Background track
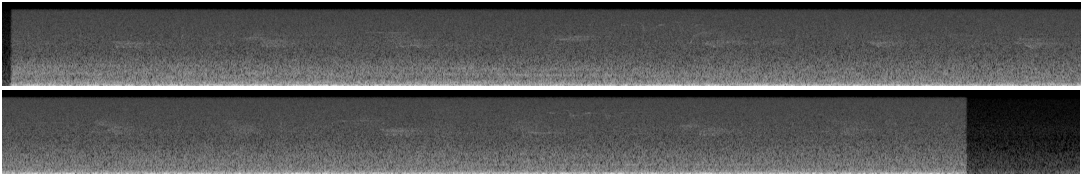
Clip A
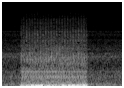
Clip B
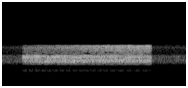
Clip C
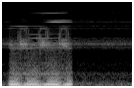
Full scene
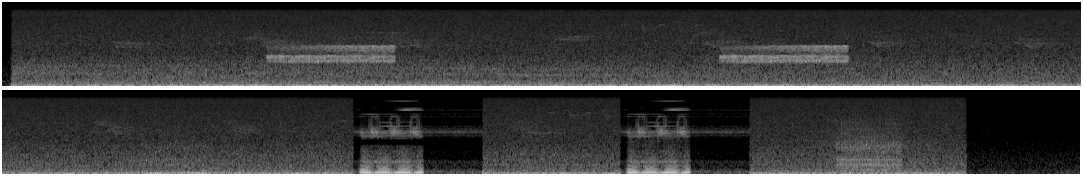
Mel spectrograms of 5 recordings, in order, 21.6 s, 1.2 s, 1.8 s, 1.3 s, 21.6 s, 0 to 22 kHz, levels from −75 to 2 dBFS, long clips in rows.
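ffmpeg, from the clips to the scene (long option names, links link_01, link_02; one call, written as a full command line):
ffmpeg -i bed.wav -i cue0.wav -i cue1.wav -i cue2.wav -filter_complex "[2:a]asplit=2[link_01][link_02];[1:a]asplit=2[link_03][link_04];[3:a]asplit=2[link_05][link_06];[0:a]volume=-11dB[link_07];[link_01]aeval=exprs='if(lt(val(0),0),0.708*val(0),val(0))':channel_layout=same[link_08];[link_03]aeval=exprs='val(0)*sin(2*PI*36*n/s)':channel_layout=same[link_09];[link_05]asuperstop=centerf=1700:order=12:qfactor=3[link_10];[link_04]highpass=170[link_11];[link_07]asplit=3[link_12][link_13][link_14];[link_12]atrim=end=14.304[link_15];[link_10]atrim=end=1.3,asetpts=PTS-STARTPTS,volume=-0.5dB[link_16];[link_13]atrim=start=15.596:end=16.974[link_17];[link_06]atrim=end=1.3,asetpts=PTS-STARTPTS,volume=-1dB[link_18];[link_14]atrim=start=18.266[link_19];[link_08]atrim=end=1.84,asetpts=PTS-STARTPTS,volume=-8dB,afade=type=in:duration=0.004:curve=hsin,afade=type=out:start_time=1.836:duration=0.004:curve=hsin,adelay=2440[link_20];[link_02]atrim=end=1.84,asetpts=PTS-STARTPTS,volume=-8.5dB,afade=type=in:duration=0.004:curve=hsin,afade=type=out:start_time=1.836:duration=0.004:curve=hsin,adelay=6970[link_21];[link_09]atrim=end=1.2,asetpts=PTS-STARTPTS,volume=-14dB,afade=type=in:duration=0.004:curve=hsin,afade=type=out:start_time=1.196:duration=0.004:curve=hsin,adelay=11980[link_22];[link_11]atrim=end=1.2,asetpts=PTS-STARTPTS,volume=-5dB,afade=type=in:duration=0.004:curve=hsin,afade=type=out:start_time=1.196:duration=0.004:curve=hsin,adelay=18940[link_23];[link_15][link_16]acrossfade=duration=0.004:curve1=hsin:curve2=hsin[link_24];[link_24][link_17]acrossfade=duration=0.004:curve1=hsin:curve2=hsin[link_25];[link_25][link_18]acrossfade=duration=0.004:curve1=hsin:curve2=hsin[link_26];[link_26][link_19]acrossfade=duration=0.004:curve1=hsin:curve2=hsin[link_27];[link_27][link_20][link_21][link_22][link_23]amix=inputs=5:normalize=0" out.wav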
